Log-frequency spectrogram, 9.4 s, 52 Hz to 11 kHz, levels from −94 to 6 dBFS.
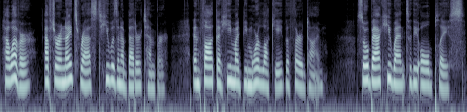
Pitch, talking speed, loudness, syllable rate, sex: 200 Hz, 190 wpm, -19 LUFS, 4.7 syllables/s, female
